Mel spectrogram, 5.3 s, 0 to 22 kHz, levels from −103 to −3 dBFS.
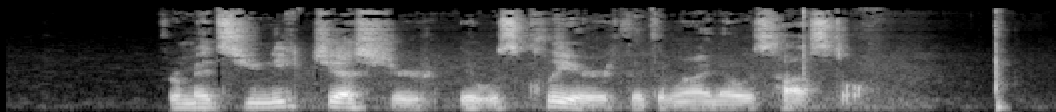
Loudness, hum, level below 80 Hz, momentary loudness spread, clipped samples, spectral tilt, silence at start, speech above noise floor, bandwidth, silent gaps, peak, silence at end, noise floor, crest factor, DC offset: -19 LUFS; none; -64 dBFS; 15 LU; under 0.1%; -3 dB/octave; 0.85 s; 54 dB; 17 kHz; none; -2 dBFS; 0.25 s; -74 dBFS; 20 dB; under 0.1%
